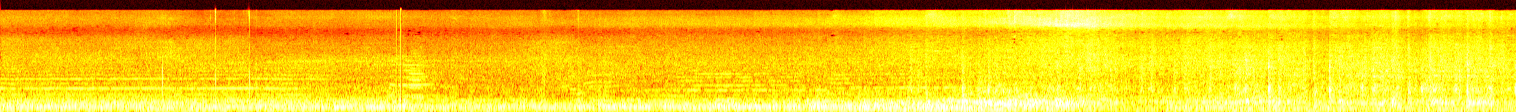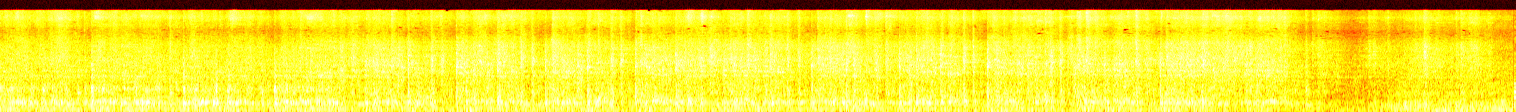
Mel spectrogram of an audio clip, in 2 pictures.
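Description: Pakistan Railways passenger train (Pak Business Express) approaching at speed with its locomotive horn sounding in the first few seconds, then running past close by. The passing brings a loud, steady rumble and wheel clatter for nearly twenty seconds, loudest about ten seconds in as the train draws level.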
